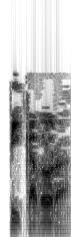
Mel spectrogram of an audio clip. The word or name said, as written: picador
